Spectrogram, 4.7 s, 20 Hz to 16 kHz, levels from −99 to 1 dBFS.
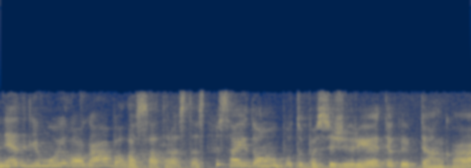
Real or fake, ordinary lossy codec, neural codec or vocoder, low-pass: real; MP3, 64 kbps; none; 7.2 kHz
